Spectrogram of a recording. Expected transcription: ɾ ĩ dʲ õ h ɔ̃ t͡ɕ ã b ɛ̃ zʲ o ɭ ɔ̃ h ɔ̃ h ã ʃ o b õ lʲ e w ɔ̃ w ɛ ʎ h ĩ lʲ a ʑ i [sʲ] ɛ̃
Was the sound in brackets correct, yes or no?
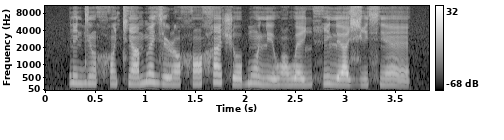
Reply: yes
